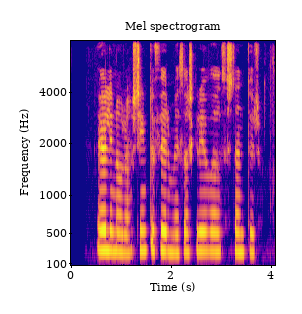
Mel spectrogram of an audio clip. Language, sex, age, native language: Icelandic, female, 18-19, Icelandic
